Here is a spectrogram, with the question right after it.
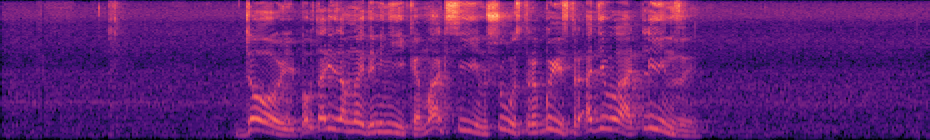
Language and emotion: Russian, positive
